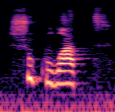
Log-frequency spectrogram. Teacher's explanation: interesting how in both languages you barely hear the e at the end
